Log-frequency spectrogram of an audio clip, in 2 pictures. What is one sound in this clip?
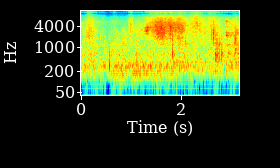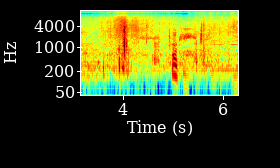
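Leaves rustle as a man brushes through plants.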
